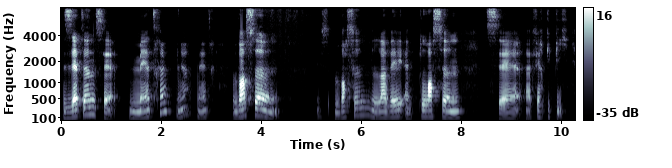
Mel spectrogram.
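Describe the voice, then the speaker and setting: A man teaching grammar to beginners, patient and repetitive, checking in often with a quick "ok?". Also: lowish voice, gravelly, a little mellow. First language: Dutch. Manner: patient, repeats words and checks in with "ok?". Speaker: language teacher.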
